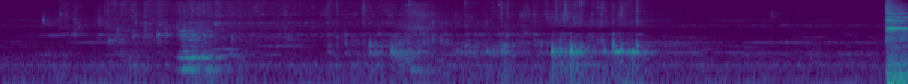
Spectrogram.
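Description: Hot water poured from a kettle into a porcelain teapot over loose black tea, a splashing pour whose pitch rises as the pot fills; the pour stops about four seconds in. Near the end a sharp clink as the kettle is set back down on the stove grate.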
